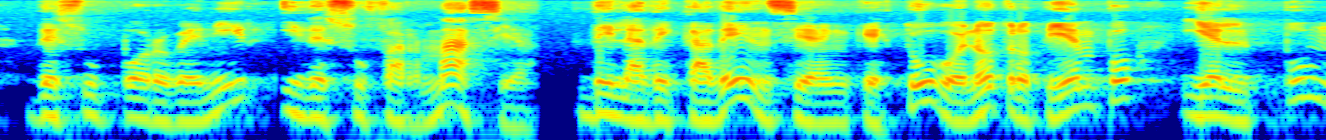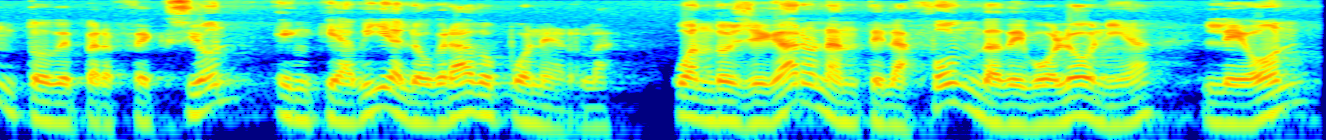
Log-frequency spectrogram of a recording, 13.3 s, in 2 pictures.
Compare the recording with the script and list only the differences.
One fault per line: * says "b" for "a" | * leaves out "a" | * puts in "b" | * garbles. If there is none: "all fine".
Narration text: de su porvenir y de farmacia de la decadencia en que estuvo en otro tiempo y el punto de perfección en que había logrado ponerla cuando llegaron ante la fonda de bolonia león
* puts in "su"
